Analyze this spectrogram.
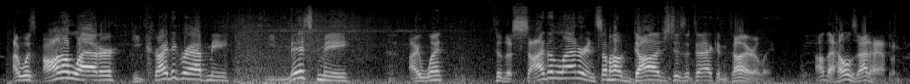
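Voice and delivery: loud, high excited telling; amazed disbelief, voice up high. Real, not acted. Surprised dodge in game.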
